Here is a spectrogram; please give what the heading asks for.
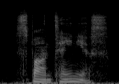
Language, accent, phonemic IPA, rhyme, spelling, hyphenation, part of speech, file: English, US, /spɑnˈteɪ.ni.əs/, -eɪniəs, spontaneous, spon‧ta‧ne‧ous, adjective, En-us-spontaneous.ogg
- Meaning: 1. Self-directed; happening or acting without external cause or instigation; proceeding from natural feeling, temperament, or momentary impulse 2. Done by one's own free choice, or without planning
